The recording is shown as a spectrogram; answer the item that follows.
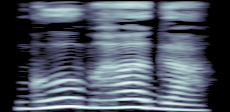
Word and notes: ಬೊಬ್ಬಿಕ್ಕು: bobbikku

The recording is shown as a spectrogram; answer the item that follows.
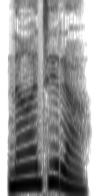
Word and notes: ನಾಜರು: nājaru

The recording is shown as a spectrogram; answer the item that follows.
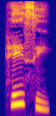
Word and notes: ಹೇಸಿ: hēsi

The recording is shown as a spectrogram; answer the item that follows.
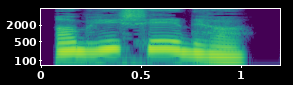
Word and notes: ಅಭಿಷೇಧ: abhiṣēdha

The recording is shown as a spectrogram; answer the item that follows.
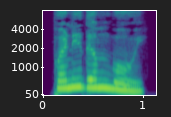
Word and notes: ಪಣಿದಂಬೊಯ್: kannada

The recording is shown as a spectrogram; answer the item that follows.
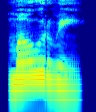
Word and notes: ಮೌರ್ವಿ: maurvi

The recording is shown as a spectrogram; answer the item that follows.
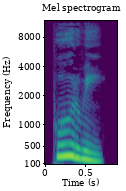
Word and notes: ಪೂರ್ವಿ: pūrvi

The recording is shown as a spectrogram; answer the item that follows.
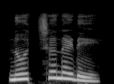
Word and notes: ನೊಚ್ಚನಡೆ: kannada

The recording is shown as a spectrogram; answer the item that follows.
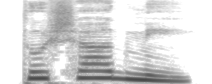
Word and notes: ದೋಷಘ್ನ: dōṣaghna

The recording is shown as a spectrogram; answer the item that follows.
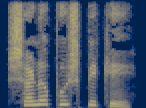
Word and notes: ಶಣಪುಷ್ಪಿಕೆ: Kannada

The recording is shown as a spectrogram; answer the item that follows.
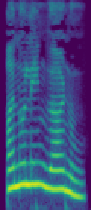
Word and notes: ಅನುಲಿಂಗಾಣು: kannada

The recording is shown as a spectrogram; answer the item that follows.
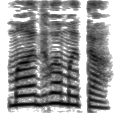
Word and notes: ಮಾಧ್ವಮತ: mādhva mata

